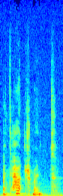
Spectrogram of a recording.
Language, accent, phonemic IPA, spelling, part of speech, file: English, US, /əˈtæt͡ʃmənt/, attachment, noun, En-us-attachment.ogg
- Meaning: 1. The act or process of (physically or figuratively) attaching 2. A strong bonding with or fondness for someone or something 3. A dependence, especially a strong one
